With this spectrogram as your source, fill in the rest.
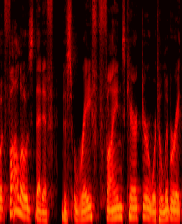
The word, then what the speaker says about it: Ralph: man sir rafe fein's name is pronounced rafe even though it's spelled ralph so if that's good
